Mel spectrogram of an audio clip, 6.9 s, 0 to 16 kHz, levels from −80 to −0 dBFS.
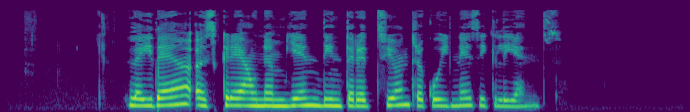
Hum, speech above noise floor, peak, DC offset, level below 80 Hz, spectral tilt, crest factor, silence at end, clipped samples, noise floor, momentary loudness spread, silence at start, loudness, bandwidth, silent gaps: none; 61 dB; 0 dBFS; under 0.1%; -66 dBFS; -5 dB/octave; 18 dB; 1.3 s; under 0.1%; -76 dBFS; 10 LU; 1 s; -16 LUFS; 11.5 kHz; none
